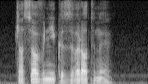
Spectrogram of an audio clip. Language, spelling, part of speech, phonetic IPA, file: Polish, czasownik zwrotny, noun, [t͡ʃaˈsɔvʲɲiɡ ˈzvrɔtnɨ], Pl-czasownik zwrotny.ogg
